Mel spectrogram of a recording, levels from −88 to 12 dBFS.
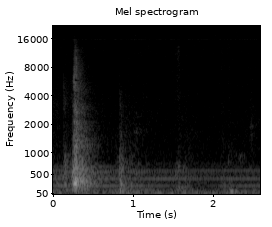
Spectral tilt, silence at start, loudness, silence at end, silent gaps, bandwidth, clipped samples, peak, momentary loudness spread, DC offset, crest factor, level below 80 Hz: -5 dB/octave; 0 s; -44 LUFS; 0 s; none; over 20 kHz; under 0.1%; -22 dBFS; 21 LU; under 0.1%; 24 dB; -62 dBFS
